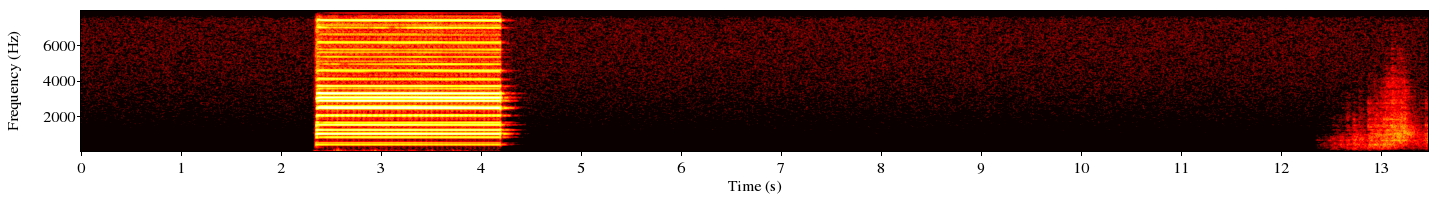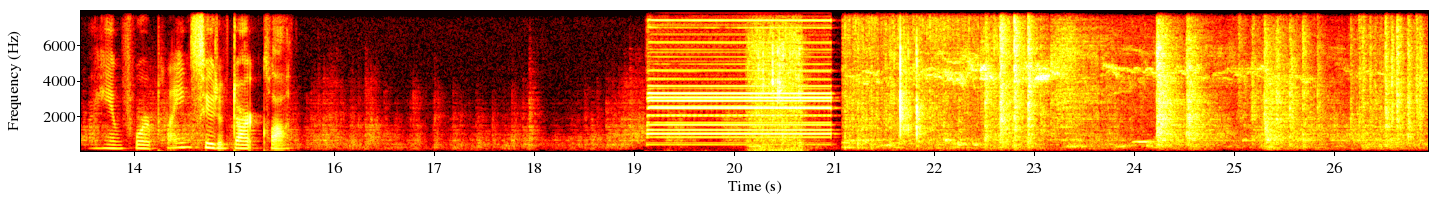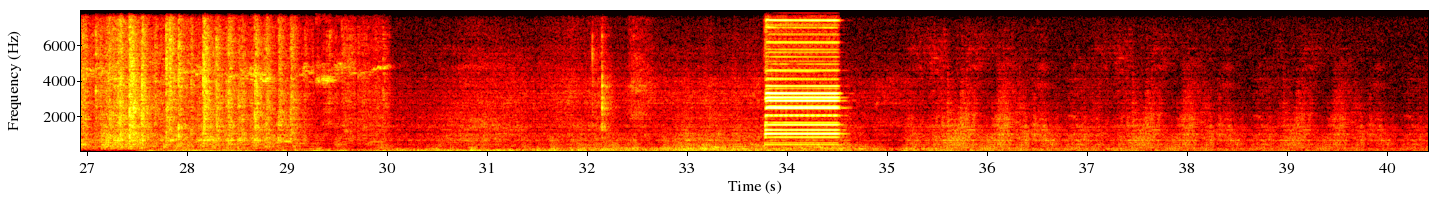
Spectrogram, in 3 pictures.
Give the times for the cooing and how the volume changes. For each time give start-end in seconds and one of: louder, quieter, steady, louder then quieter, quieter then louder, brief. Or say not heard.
20.1-30.1 quieter.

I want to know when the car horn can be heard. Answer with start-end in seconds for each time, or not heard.
2.3-4.2, 19.1-21.0, 33.8-34.5.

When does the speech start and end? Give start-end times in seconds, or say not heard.
13.6-15.6.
